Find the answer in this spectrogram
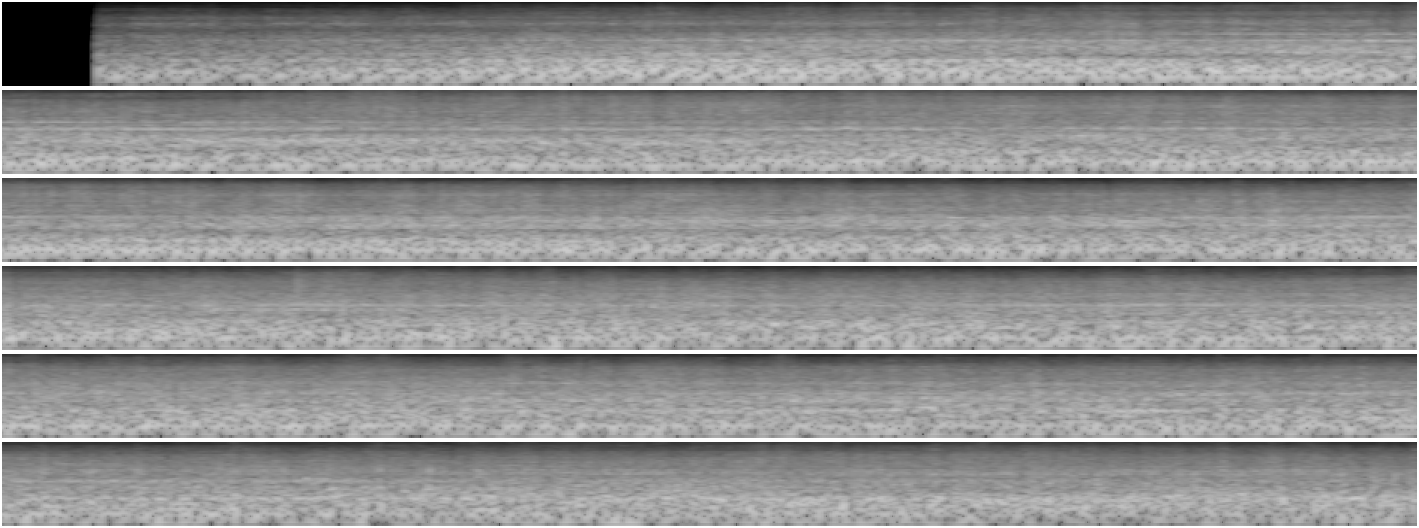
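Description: Long mixed freight train rolling past at close range: a steady heavy rumble of tank cars, hoppers and boxcars, wheels clicking over the rail, with a faint steady high whine. The sound fades in over the first two seconds.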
